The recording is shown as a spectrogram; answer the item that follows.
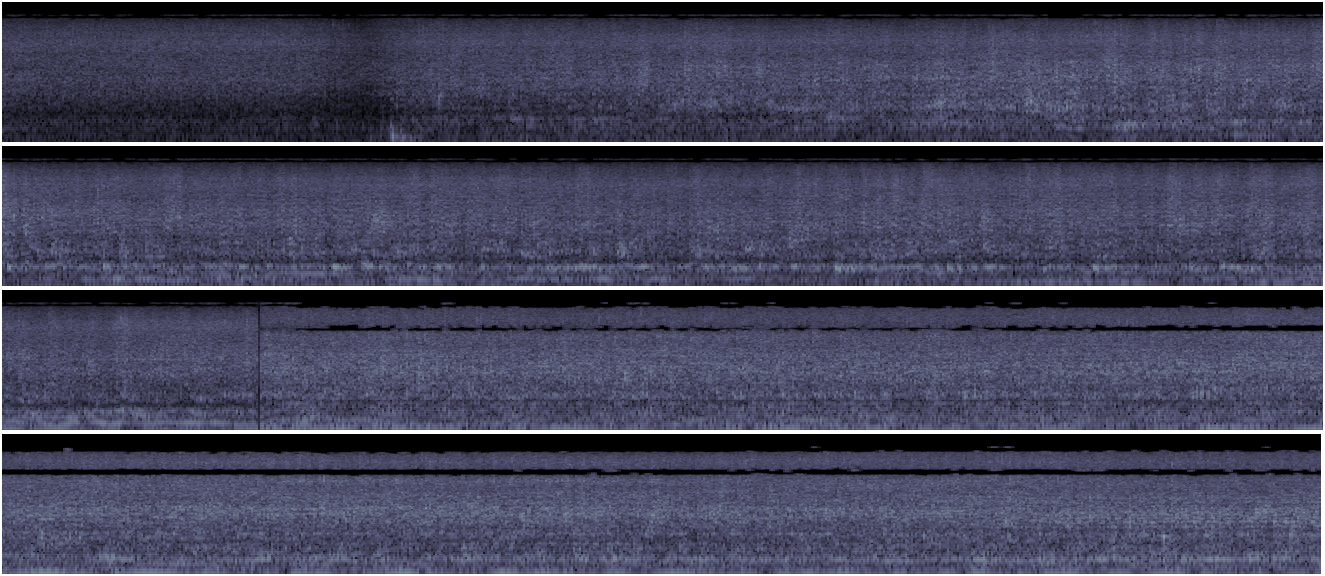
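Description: Tap water running from a bathtub spout into the tub, a steady splashing rush that steps up about two seconds in and grows a little louder as the tub fills.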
